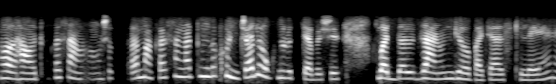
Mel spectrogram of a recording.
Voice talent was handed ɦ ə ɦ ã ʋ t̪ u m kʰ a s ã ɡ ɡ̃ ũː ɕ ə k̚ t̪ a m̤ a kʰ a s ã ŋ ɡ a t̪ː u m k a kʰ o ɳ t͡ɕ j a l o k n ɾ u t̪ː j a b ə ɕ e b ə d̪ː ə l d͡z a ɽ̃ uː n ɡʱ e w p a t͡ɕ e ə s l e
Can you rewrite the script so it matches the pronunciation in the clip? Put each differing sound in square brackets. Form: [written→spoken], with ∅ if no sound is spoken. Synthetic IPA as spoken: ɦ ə ɦ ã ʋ t̪ u m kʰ a s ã [ɡ→ŋ] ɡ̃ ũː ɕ ə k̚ t̪ a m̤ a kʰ a s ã ŋ ɡ a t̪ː u m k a kʰ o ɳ t͡ɕ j a l o k n ɾ u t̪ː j a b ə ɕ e b ə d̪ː ə l d͡z a ɽ̃ uː n ɡʱ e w p a t͡ɕ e ə s l e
